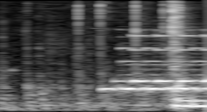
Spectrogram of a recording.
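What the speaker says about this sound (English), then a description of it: "phone's ringing" A telephone rings in the background, a brief bright electronic trill that builds near the end of a short stretch, faint and without speech over it.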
